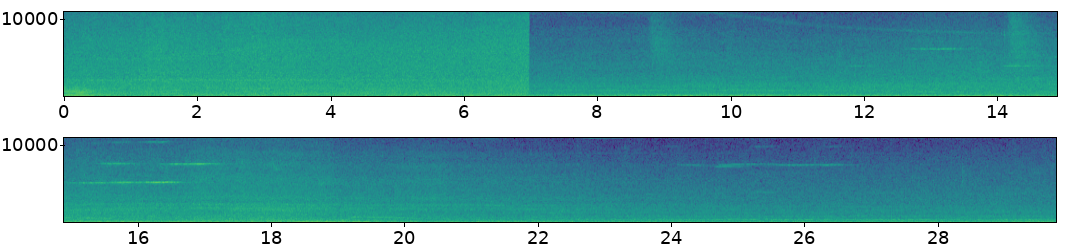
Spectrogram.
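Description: BTS Skytrain electric train running at the elevated station: a steady rumble of wheels on rail with a low motor hum that eases off about two-thirds of the way through. A loud hiss cuts off suddenly about seven seconds in, and faint high squeals come and go in the middle.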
